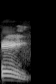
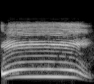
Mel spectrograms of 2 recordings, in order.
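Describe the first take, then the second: First: The call is short and quick. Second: The call's vowel is stretched and held long. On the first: The person is nearby. "কাছে একজন ব্যক্তি আছে, তাকে ডাক দিবেন এই" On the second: The person is far away. "দূর থেকে ডাক দিবেন এই, ... টান দিয়ে ধরে রাখছেন"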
